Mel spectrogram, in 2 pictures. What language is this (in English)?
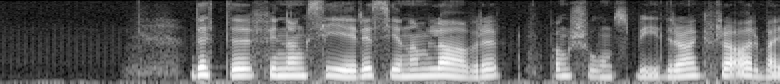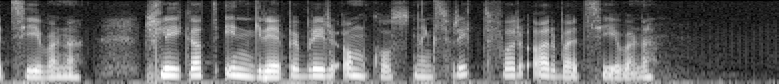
Norwegian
